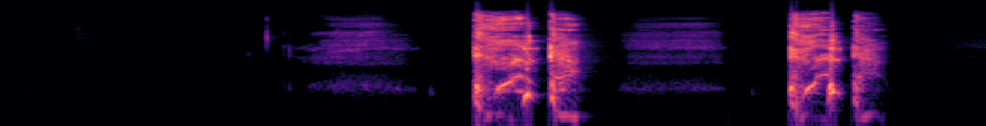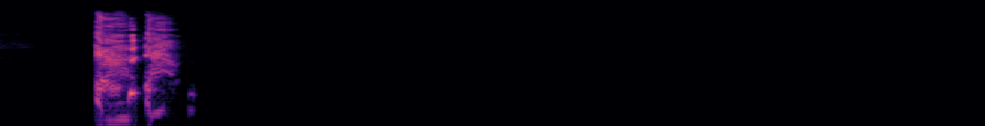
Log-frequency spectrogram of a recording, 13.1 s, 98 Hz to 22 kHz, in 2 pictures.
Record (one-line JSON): {"three_cough_length": "13.1 s", "three_cough_amplitude": 32768, "three_cough_signal_mean_std_ratio": 0.22, "survey_phase": "beta (2021-08-13 to 2022-03-07)", "age": "45-64", "gender": "Female", "wearing_mask": "No", "symptom_cough_any": true, "symptom_runny_or_blocked_nose": true, "symptom_sore_throat": true, "symptom_fatigue": true, "symptom_headache": true, "symptom_other": true, "symptom_onset": "4 days", "smoker_status": "Never smoked", "respiratory_condition_asthma": false, "respiratory_condition_other": false, "recruitment_source": "Test and Trace", "submission_delay": "2 days", "covid_test_result": "Positive", "covid_test_method": "RT-qPCR", "covid_ct_value": 29.8, "covid_ct_gene": "ORF1ab gene", "covid_ct_mean": 30.3, "covid_viral_load": "120 copies/ml", "covid_viral_load_category": "Minimal viral load (< 10K copies/ml)"}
